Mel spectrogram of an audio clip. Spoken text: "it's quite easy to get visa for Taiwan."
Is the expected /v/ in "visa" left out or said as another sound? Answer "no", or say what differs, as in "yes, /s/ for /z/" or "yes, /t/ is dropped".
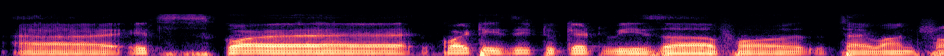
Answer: no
